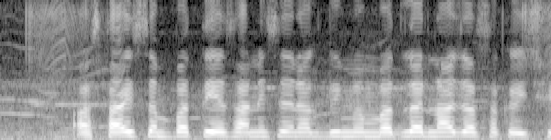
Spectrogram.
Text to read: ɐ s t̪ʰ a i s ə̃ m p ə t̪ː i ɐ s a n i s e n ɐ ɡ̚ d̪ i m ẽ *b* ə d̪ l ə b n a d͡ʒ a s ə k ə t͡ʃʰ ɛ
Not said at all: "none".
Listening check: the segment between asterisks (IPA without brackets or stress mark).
m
